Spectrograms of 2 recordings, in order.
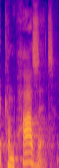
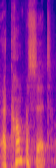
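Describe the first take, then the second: First: It is said with an American pronunciation. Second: It is said with a non-American pronunciation.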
